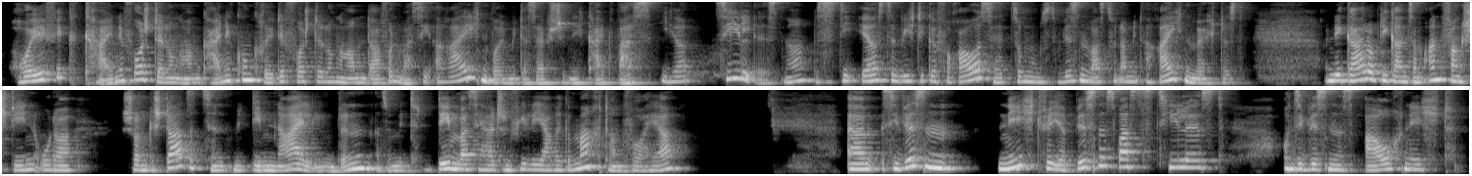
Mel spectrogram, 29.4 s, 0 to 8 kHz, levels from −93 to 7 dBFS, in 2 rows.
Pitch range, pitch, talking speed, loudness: 155-215 Hz, 180 Hz, 160 wpm, -19 LUFS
